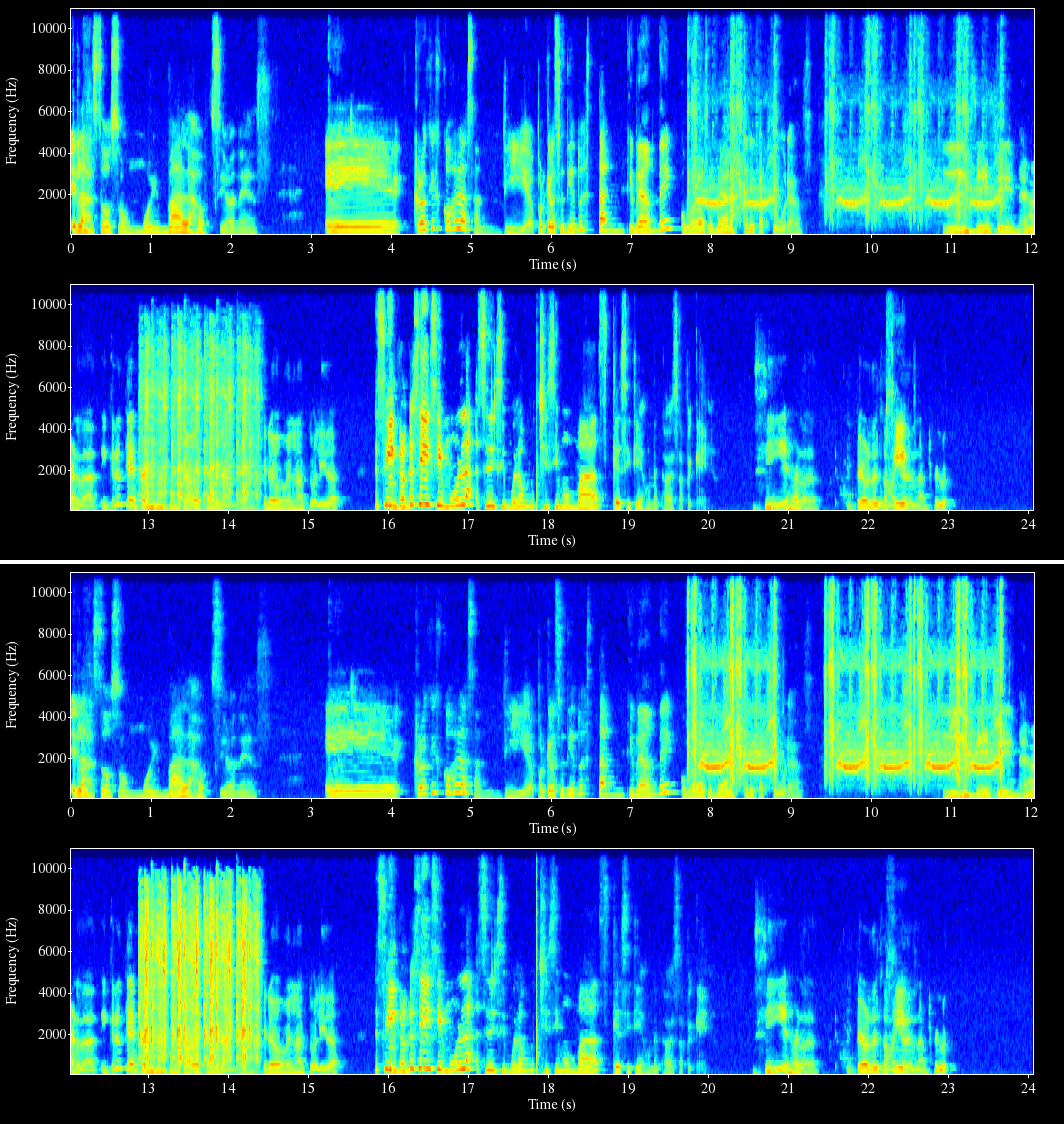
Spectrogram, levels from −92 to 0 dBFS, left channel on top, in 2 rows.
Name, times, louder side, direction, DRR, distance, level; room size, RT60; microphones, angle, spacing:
voice 1, 0.0-2.5 3.2-9.1 9.4-9.6 15.8-20.0 22.3-22.5, left 4 dB, 40° left, 0.5 m, -29 dB
sound 1, 7.7-8.9 9.4-11.7 12.9-14.4 17.9-18.0, right 8 dB, 50° right, 0.5 m, -26 dB
voice 2, 10.9-15.4 15.9-16.3 20.6-21.4 21.7-23.0, equal, ahead, 0.7 m, -32 dB
9.1 x 3.4 x 6.3 m
head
